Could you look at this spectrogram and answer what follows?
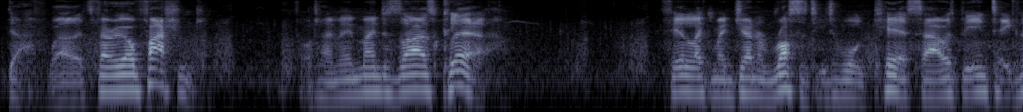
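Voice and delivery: a lord who feels cheated; displeased baron. Acted. Baron scolding prior over unfinished book, haughty.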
